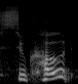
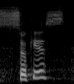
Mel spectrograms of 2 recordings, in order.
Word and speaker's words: Sukkot: We just finished the holiday of Sukkot, also known as Sukkis. And Sukkis is the Ashkenazic pronunciation, whereas Sukkot is the more modern Hebrew-influenced pronunciation.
